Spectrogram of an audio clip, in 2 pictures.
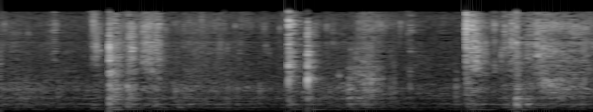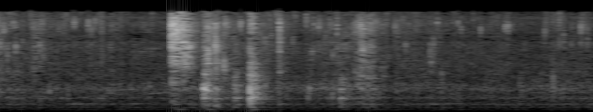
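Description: A ladle scraping and knocking against the side of a metal pot while stirring thick, wet chicken masala gravy. The clatter comes in about five irregular bursts.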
